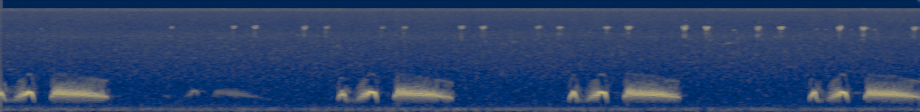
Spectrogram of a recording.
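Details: Hobby-kept male spotted dove of the Javan type repeating its big-voiced coo roughly every two seconds, four phrases of two quick rising notes and a long falling hoot. Faint high ticks and a low rumble sit behind.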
